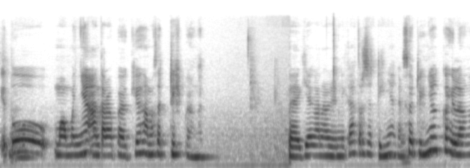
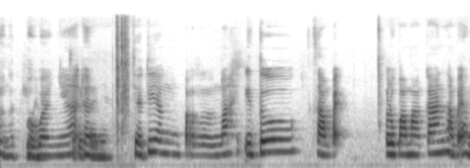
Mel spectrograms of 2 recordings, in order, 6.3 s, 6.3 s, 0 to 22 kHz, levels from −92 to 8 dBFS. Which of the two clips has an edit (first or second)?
second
